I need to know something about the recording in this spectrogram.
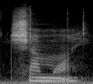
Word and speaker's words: chamois: The letter S is silent in the following words. Listen and repeat each word after the speaker. Carp, aile, chassis, debris, chamois, lille.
